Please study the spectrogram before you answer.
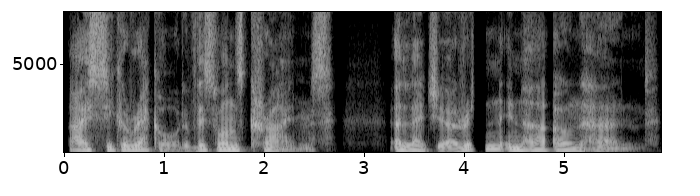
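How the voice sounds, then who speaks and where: Fantasy game necromancer judge: solemn, vengeful, menacing. Deepish, deliberate, archaic delivery, very dry close sound. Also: male voice, lively intonation, breathy edge, no room sound, heavily acted. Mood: solemn, persuasive. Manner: slow, formal, archaic, theatrical speech. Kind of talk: video game fantasy voice acting.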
